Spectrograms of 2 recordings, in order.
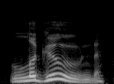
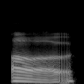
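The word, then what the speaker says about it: L'goon: This guy is called Lagoon, and it is spelled L apostrophe goon.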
